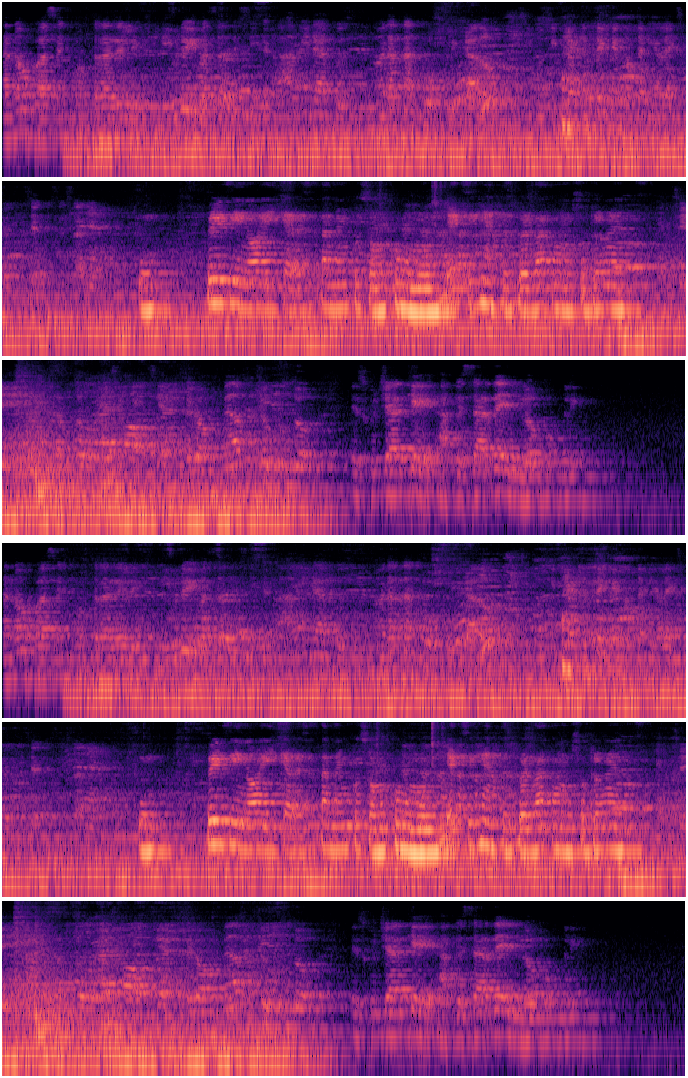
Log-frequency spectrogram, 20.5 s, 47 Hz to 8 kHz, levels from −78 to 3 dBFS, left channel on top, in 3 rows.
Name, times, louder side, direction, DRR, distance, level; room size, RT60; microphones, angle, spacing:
voice 1, 0.0-7.8 13.5-19.5, equal, 10° left, -5 dB, 4.1 m, -32 dB
sound 1, 0.6-16.6, equal, 85° right, 4.2 m, -28 dB
voice 2, 8.9-13.1, right 1 dB, 30° right, 0 dB, 1.1 m, -19 dB
25.0 x 9.3 x 4.2 m, 1.3 s
head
